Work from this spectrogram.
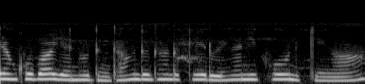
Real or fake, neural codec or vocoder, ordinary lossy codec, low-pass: real; none; Opus, 16 kbps; 7.2 kHz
